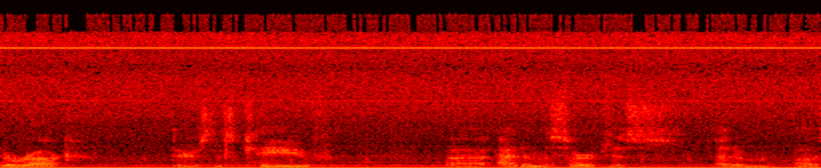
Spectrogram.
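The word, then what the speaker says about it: Addamasartus: Adam Sartis.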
